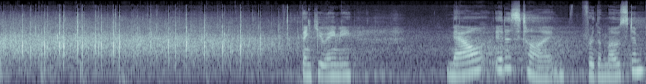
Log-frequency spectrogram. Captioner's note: applause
